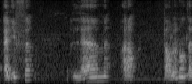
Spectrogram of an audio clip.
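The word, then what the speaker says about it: الر: les prononce pas attachés on les prononce détaché par exemple sur Joseph on a le a L et R r donc on dit a l r mais en arabe on dit Alif Lam r par le nom de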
